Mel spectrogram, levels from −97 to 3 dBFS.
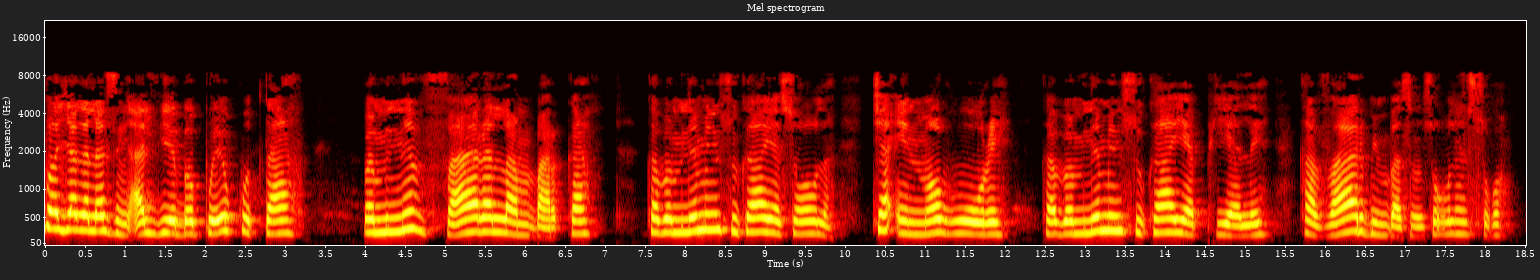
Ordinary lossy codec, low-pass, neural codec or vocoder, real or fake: MP3, 32 kbps; 9.9 kHz; autoencoder, 48 kHz, 128 numbers a frame, DAC-VAE, trained on Japanese speech; fake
